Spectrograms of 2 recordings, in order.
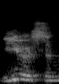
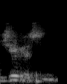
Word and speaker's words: Jewison: But he did reveal to all of us broadcasters that his first name is pronounced Ewerson rather than Jewison.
